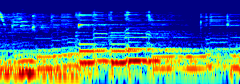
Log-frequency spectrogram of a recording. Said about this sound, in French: Alors c'est une reverb externe, hein, par contre, je pense, parce que je crois pas que qu'elle soit. C'est une reverb externe, oui, c'est une reverb externe.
